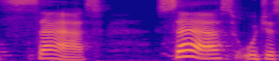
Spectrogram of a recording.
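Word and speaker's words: Sass: going to take a look at is called SAS SAS which is spelled s a SS is an acronym that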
